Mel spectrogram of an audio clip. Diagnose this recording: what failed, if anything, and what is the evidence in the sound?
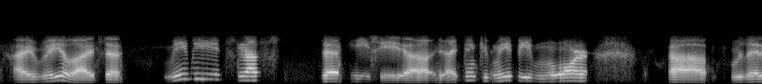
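The codec stage failed: the whole clip is speech squeezed through an LPC-10 vocoder, and it's badly damaged. Each moment is rebuilt as either pulse buzz or noise hiss through a small all-pole filter, hence the robotic sound. Nothing reaches above 3.8 kHz, which fits a 2.4 kbit/s coder.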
